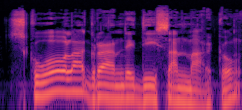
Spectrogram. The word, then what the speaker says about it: Scuola Grande di San Marco: But there was this one in the Museum of Scuola Grandi da San Marco. I'm sorry, let me pronounce that again. I mispronounced it. Scuola Grande di San Marco in Venice, Venezia, is hosting an exhibit of the Shroud of Turin that began last month.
